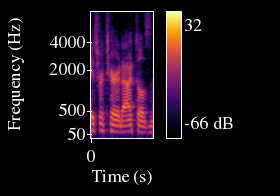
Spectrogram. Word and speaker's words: pterodactyl: the children's book and it's it's each letter but with a word that does not start with the same sound. It starts with a silent letter.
